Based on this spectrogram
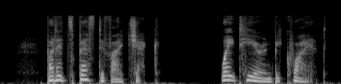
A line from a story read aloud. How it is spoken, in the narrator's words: she said softly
